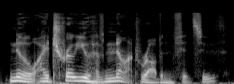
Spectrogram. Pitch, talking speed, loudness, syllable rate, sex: 125 Hz, 205 wpm, -17 LUFS, 4.7 syllables/s, male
